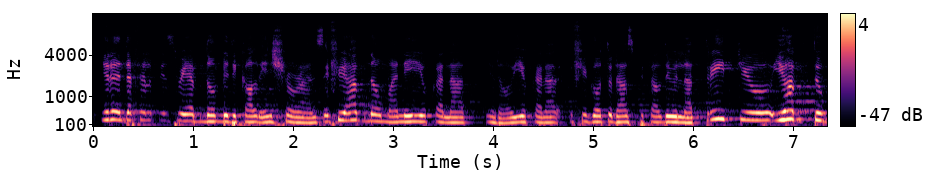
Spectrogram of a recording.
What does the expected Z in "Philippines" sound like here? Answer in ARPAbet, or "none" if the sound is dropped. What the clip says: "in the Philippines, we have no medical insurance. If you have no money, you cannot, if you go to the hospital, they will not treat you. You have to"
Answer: S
